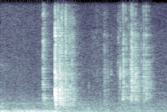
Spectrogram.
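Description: Plastic model-kit parts trees handled on a tabletop: a short light clatter about two-thirds of a second in, then a few fainter clicks.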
